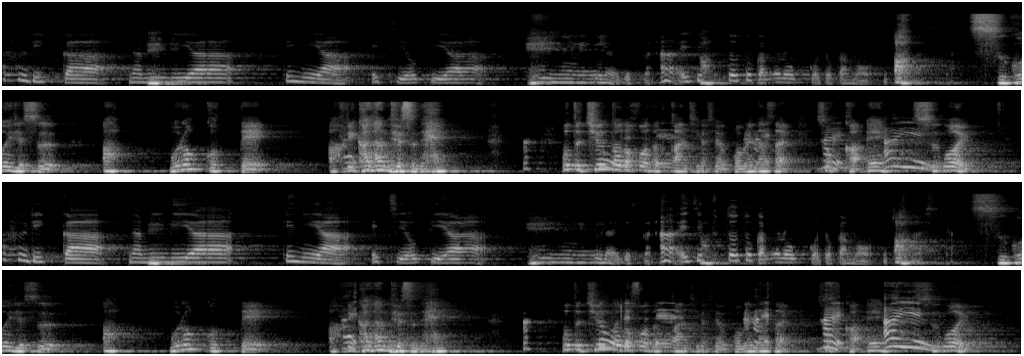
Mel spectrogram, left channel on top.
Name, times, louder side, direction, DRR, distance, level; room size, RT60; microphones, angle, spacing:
voice 1, 0.0-2.3 2.8-4.8 5.9-9.2 13.6-13.8 15.4-15.5 16.2-17.0 17.6-17.9 18.3-18.6 19.0-19.7, right 4 dB, 40° right, 0.8 m, -29 dB
voice 2, 1.4-1.9 5.2-6.2 7.0-7.1 8.9-9.1 9.7-10.8 11.2-11.5 11.9-12.9 13.5-14.8 15.8-18.1 18.4-19.1 19.4-20.0, left 2 dB, 35° left, 0.8 m, -23 dB
27.5 x 22.5 x 9.3 m
head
